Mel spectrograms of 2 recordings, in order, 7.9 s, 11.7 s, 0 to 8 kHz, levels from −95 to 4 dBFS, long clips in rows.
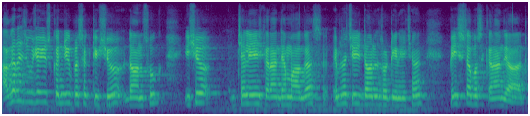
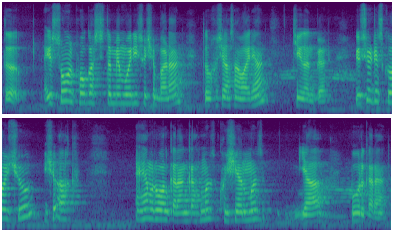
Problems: background sounds at intervals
